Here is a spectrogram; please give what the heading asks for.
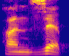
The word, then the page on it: unzip: American English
